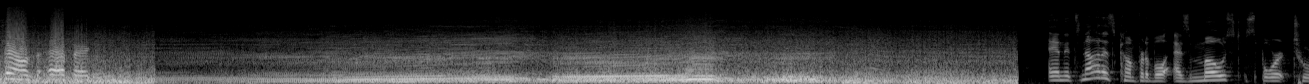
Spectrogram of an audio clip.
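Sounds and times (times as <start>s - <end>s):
motorcycle engine accelerating hard: 0.0s - 10.2s.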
